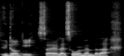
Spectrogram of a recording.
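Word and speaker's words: Udogie: First of all, Destiny has said that his surname is pronounced Ooh Doggy.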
